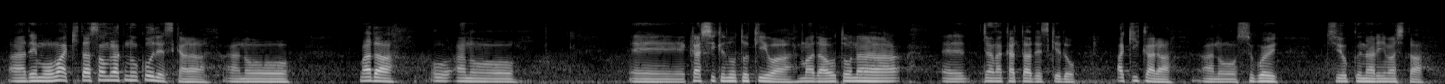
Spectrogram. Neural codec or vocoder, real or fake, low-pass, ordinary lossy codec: codec, 16 kHz, 4 kbps, X-Codec, HuBERT features, trained on general audio; fake; 7.2 kHz; none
